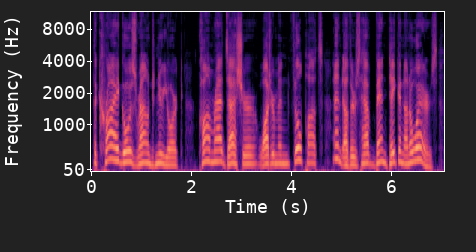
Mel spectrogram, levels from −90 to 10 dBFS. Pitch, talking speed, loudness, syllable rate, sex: 195 Hz, 135 wpm, -17 LUFS, 4.2 syllables/s, male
